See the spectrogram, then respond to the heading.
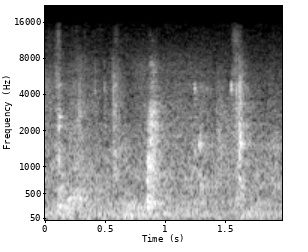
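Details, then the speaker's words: Sieg X2 mini mill spindle drive head gearbox, shaft turned by hand in high speed, giving irregular light clunks and ticks: stripped gears inside, damaged years earlier. "okay that's now high speed now you can hear it Go clunk clunk yeah hear it so the gears I have stripped in there as well"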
